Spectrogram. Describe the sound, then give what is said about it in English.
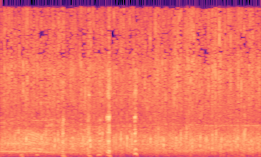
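Studio audience applause on a live sports talk radio show: a dense, loud, even wash of clapping that holds steady throughout, with a voice briefly heard over the first part. “Can you give a round of applause”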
